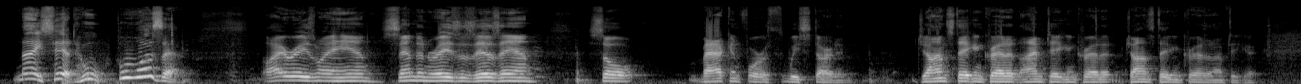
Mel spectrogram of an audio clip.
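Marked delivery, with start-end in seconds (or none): 0.2-2.0 put-on loud, high, swooping coach yell. Recalling watching game film, retelling what the coach yelled out: retelling the coach's yell. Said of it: "Coach Shaver yells out".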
